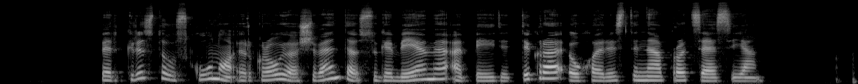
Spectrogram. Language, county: Lithuanian, Utena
